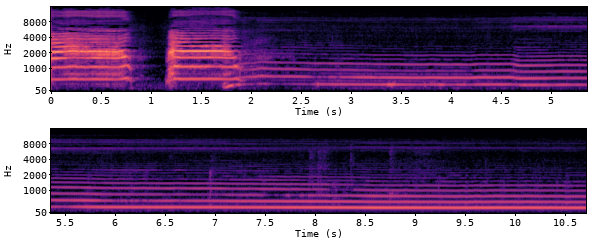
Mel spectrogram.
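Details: Two sharp meows play indoors, and a dog that dislikes meowing answers with a long, drawn-out howl lasting around nine seconds, dipping slightly partway through and then holding steady.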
